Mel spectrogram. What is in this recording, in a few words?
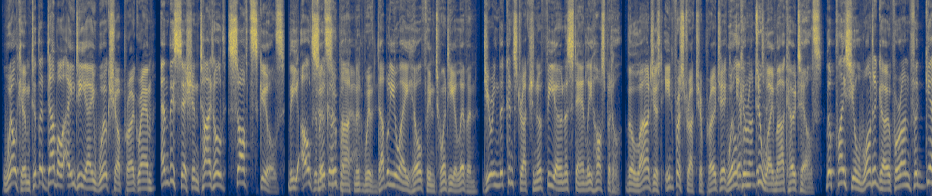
Narrator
